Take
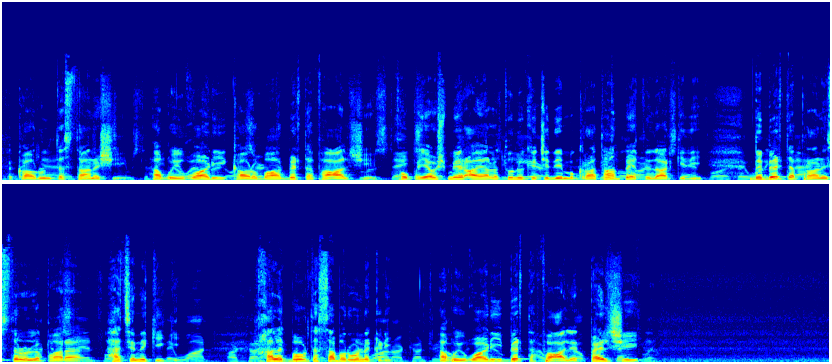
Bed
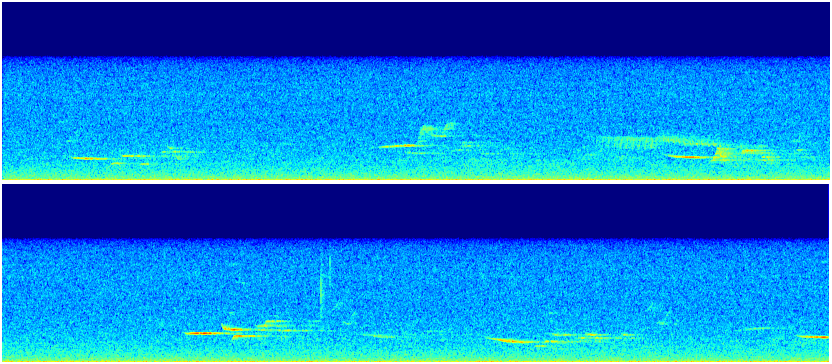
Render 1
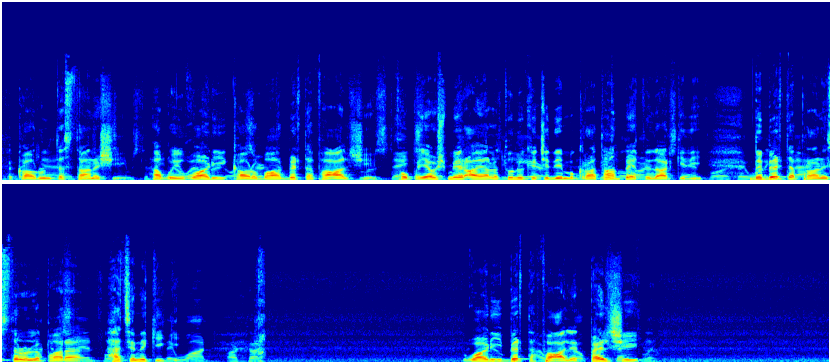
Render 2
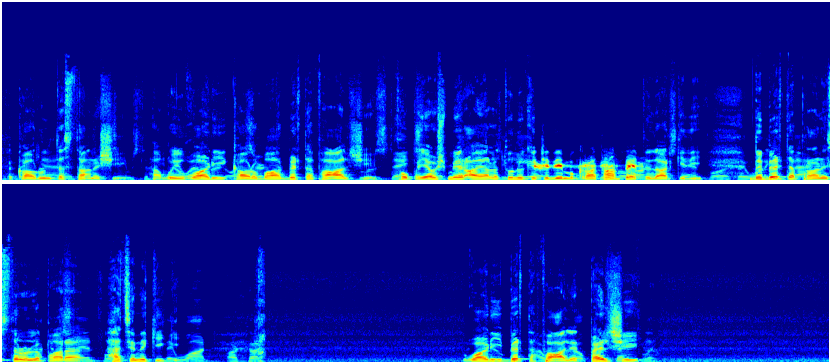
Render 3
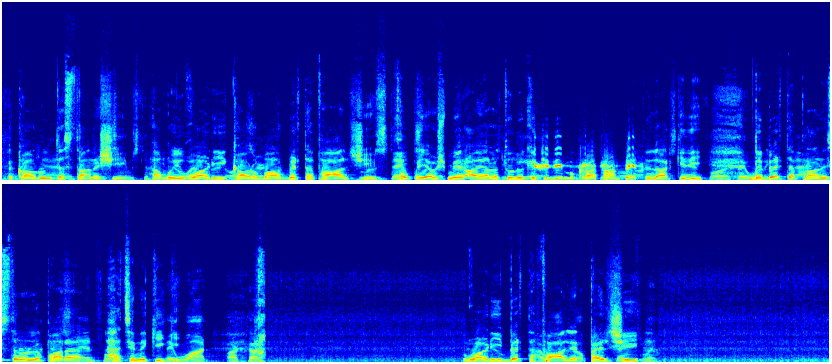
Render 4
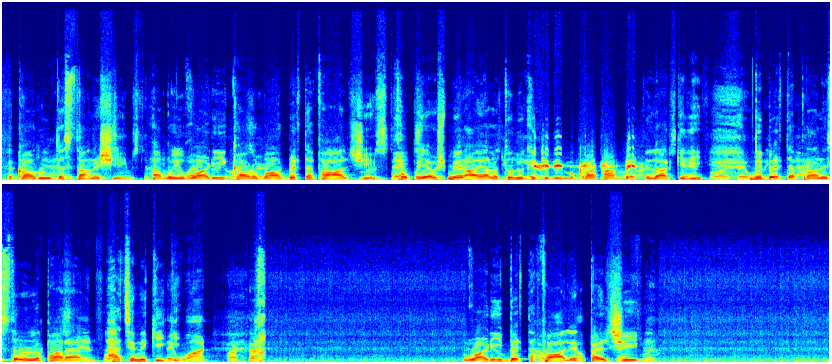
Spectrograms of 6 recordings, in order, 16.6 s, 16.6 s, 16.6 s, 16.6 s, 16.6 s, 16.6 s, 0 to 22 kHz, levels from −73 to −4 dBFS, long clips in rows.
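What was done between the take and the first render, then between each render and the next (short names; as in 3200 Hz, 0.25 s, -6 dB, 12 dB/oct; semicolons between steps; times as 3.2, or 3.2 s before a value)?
10.9–12.93 room tone, crossfade 0.06 s
0.83–1.62 compressor, threshold -24 dBFS; 5.33–6.42 synth low-pass 1800 Hz, resonance Q 16
compressor 5:1, threshold -29 dBFS, peak gain reduction 17 dB; sample leveller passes 2
gain +10 dB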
